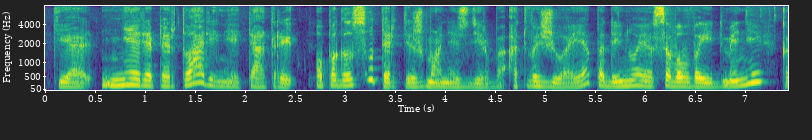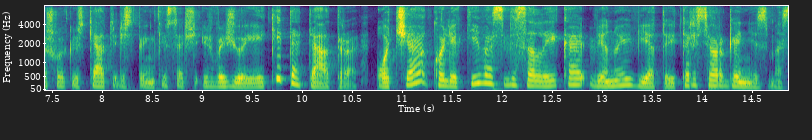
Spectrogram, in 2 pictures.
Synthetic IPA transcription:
t̪ʲiɛnʲɛɾʲɛpʲɛrt̪ʊɑːɾʲɪnʲɛɪt̪ʲæːt̪rɐɪ | oːpɐɡɐlˠsʊt̪ɐrʲt̪ʲɪʒmoːnʲeːs̬d̪ʲiːrbɐ̰ʔɐt̪ʋɐʒʲuɔjɛpɐd̪ɐɪnuɔjɛsɑːʋoːʋɐɪd̪ʲmʲɛnʲiːkɐʃkoːkʲʊskʲæːt̪ʊɾʲɪspʲɛŋʲkʲɪsɐrʲʃʲɪrʋɐʒʲuɔjɛɪkʲɪt̪ɐt̪ʲæːt̪rɐ̰ː | oːt͡ʃʲɛkoːlʲɛkt̪ʲiːʋɐsʋʲɪsɐlˠɐɪkɐːʋʲiɛnoːjʋʲiɛt̪oːjt̪ɐɾʲsʲɪoːrɡɐnʲɪzmɐs

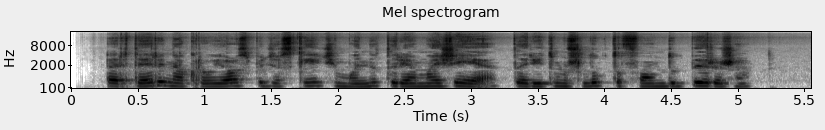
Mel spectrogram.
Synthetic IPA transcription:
ɐɾʲt̪ʲɛɾʲɪnʲoːkɾɐʊjoːspʊd͡ʒʲoːskɐɪt͡ʃʲɛɪmonʲɪt̪ɔɾʲejmɐʒʲeːjɛ̰d̪̥ɐɾʲiːt̪ʊmʒlˠʊk̚t̪ʊfɔnd̪uːbʲɪɾʒɑ

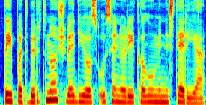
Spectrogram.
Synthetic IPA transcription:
t̪ɐɪpɐt̪ʲʋʲɪɾʲt̪ʲɪnoːʃʲʋʲɛd̪ʲɪjoːsʊ̰ʃʲsʲɛnʲoːɾʲɛɪkɐlˠuːmʲɪnʲɪsʲt̪ʲɛɾʲɪjæː

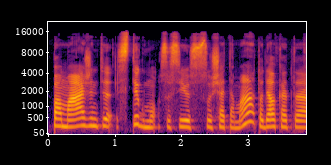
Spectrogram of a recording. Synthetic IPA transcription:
pɐmɑːʒʲɪnʲt̪ʲɪsʲt̪ʲɪɡmʊsʊsʲɪjʊsʲsʊʃʲɛt̪ʲɛmɐt̪oːd̪ʲeːlˠkɐt̪

